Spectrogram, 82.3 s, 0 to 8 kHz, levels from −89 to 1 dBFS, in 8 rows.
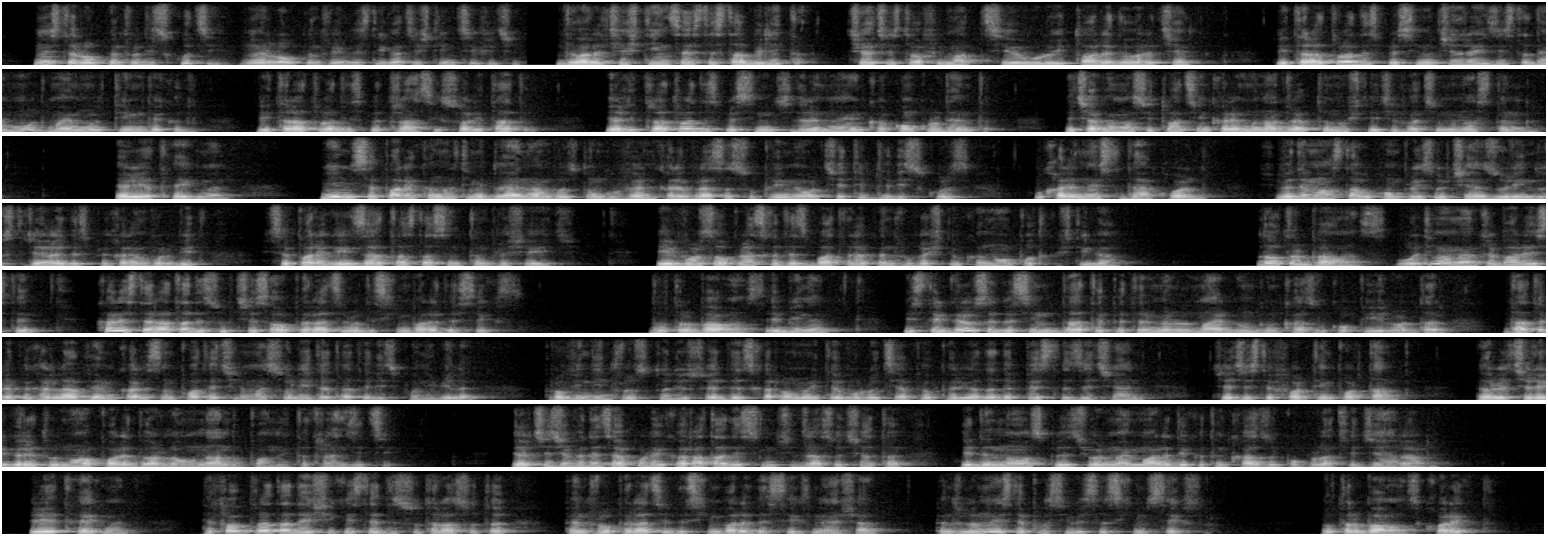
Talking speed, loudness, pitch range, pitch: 180 wpm, -25 LUFS, 110-120 Hz, 115 Hz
